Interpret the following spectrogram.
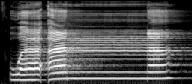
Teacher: muntaha wa anna nunnya dhunah musyaddadah karena nun bertasydid cara bacanya berdengung tahan dengungannya kurang lebih dua harakat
